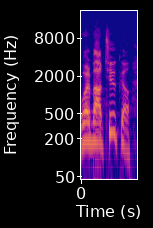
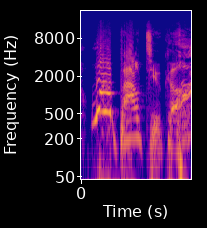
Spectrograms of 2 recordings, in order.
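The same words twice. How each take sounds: First: Said in the usual way. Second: Very high, loud mock shout; hammed-up outcry. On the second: Retelling Blondie's question about his partner, high mock shout. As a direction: squawk the question, half laughing.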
